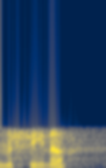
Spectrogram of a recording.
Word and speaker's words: Messina: It's Rita Messina.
